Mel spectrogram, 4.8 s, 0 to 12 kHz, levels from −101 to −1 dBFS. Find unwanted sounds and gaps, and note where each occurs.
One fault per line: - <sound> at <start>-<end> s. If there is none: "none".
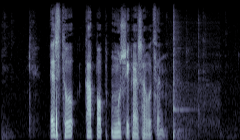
- thud at 3.5-4.2 s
